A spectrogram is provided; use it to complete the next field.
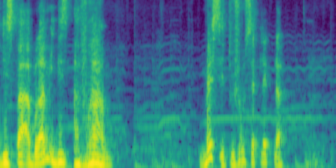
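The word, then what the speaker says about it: אַבְרָהָם: Le V qui est là, c'est un B qui se prononce V. Comme Abraham, ils ne disent pas Abraham, ils disent Avraham.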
